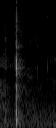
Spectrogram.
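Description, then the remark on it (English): A single sharp, close-up crunch as Legs, a dog, bites down on her chew right next to a microphone, brief and loud against a quiet background, with no one talking. “if you can hear the crunching, Legs is very happy with her chew, and she's right next to my microphone with it.”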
